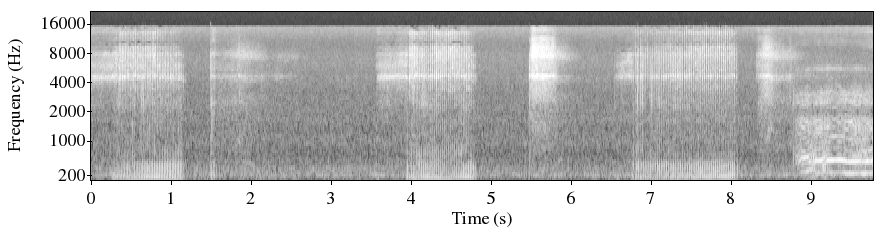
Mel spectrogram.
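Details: Sleepless at bedtime, a Boston Terrier makes repeated rough, snorting huffs roughly every two to three seconds, ending in a short, rising, nasal whine.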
